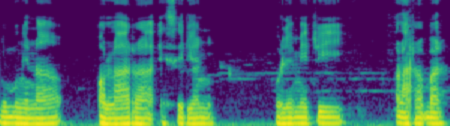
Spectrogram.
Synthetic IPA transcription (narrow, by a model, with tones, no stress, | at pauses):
nɪ˦bʊ˨ŋɛ˨na | ɔ˨la˦ra˨ɛ˨se˨ɾi˨a˦ni˨ | ʊ˨lɪ˦me˦tʼi˦ | la˨ra˦ba˦l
